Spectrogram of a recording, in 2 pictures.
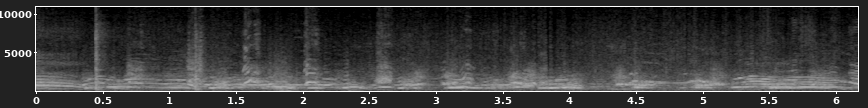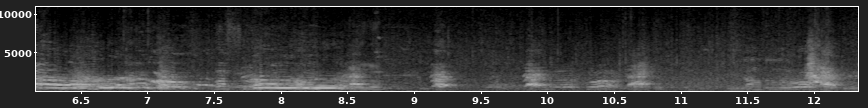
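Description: Hounds on a mink hunt by a river bark and yelp excitedly in a continuous, overlapping chorus, with some howls and whimpers, fairly close and loud.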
